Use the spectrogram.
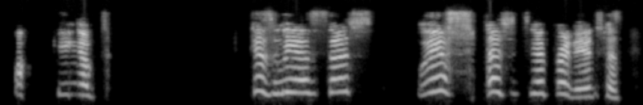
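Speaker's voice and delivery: high, quick, laughing through it; laughing about her husband's idea of hanging out. Real, not acted. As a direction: rush it out between giggles.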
